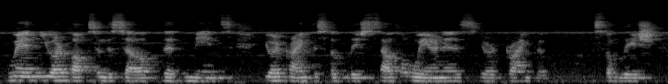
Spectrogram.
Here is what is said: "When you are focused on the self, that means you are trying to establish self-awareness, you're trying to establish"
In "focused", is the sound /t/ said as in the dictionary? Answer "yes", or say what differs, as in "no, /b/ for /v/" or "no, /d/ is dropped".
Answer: no, /t/ is dropped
